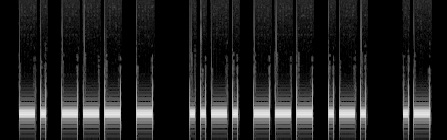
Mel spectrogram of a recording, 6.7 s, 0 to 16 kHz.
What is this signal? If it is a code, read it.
Morse code, heard as a keyed tone, about 15 wpm, 700 Hz. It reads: NOT FOR A
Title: Sentences from Top 900 Words 15wpm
